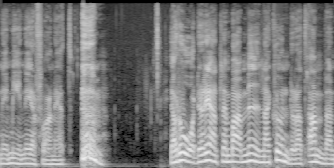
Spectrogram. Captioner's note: clears throat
